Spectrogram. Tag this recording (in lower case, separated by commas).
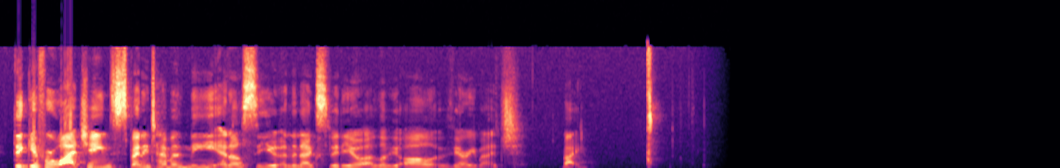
hair dryer drying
